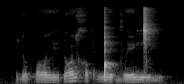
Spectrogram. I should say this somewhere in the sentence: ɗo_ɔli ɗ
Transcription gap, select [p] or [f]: p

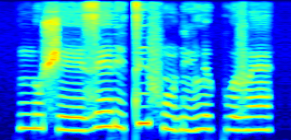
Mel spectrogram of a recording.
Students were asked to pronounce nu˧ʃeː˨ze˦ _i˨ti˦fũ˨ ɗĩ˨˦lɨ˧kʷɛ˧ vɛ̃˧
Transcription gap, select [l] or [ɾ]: ɾ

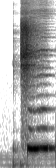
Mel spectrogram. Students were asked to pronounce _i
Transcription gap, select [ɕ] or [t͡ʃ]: t͡ʃ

